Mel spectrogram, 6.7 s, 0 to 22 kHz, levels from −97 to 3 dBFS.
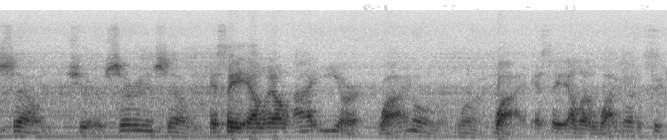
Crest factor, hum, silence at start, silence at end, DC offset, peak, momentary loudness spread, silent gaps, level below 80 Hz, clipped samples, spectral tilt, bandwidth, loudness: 18 dB; none; 0 s; 0 s; under 0.1%; -2 dBFS; 13 LU; none; -56 dBFS; under 0.1%; -5.5 dB/octave; 16 kHz; -22 LUFS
